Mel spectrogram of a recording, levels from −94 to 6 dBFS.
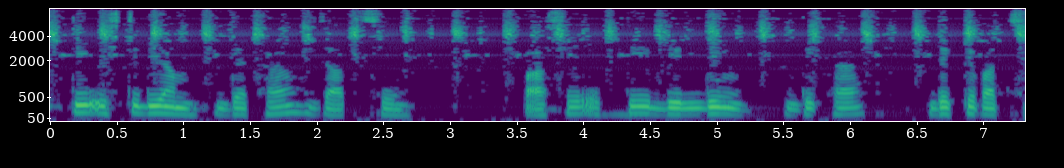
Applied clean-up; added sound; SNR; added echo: classical method spectral subtraction.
